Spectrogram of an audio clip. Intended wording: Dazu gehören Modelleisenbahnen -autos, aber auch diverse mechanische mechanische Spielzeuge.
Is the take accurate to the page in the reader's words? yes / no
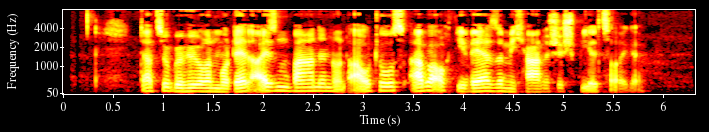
no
